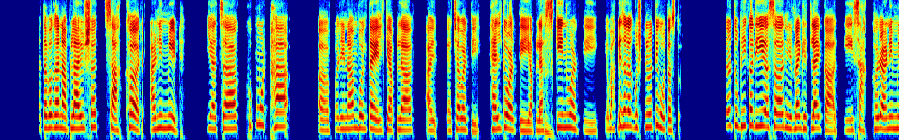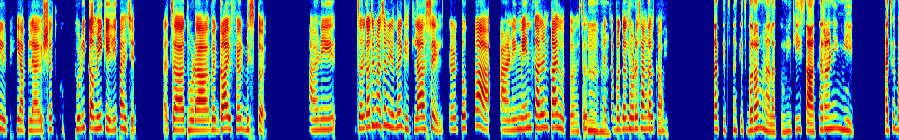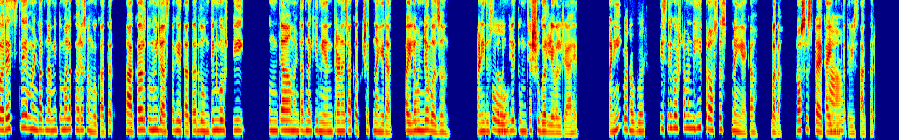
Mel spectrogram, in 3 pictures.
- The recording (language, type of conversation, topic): Marathi, podcast, साखर आणि मीठ कमी करण्याचे सोपे उपाय
- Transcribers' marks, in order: in English: "इफेक्ट"; in English: "मेन"; in English: "शुगर लेव्हल"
